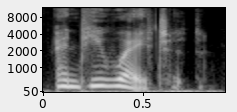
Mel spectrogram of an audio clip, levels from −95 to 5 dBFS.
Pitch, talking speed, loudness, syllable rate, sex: 245 Hz, 195 wpm, -16 LUFS, 5.3 syllables/s, female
